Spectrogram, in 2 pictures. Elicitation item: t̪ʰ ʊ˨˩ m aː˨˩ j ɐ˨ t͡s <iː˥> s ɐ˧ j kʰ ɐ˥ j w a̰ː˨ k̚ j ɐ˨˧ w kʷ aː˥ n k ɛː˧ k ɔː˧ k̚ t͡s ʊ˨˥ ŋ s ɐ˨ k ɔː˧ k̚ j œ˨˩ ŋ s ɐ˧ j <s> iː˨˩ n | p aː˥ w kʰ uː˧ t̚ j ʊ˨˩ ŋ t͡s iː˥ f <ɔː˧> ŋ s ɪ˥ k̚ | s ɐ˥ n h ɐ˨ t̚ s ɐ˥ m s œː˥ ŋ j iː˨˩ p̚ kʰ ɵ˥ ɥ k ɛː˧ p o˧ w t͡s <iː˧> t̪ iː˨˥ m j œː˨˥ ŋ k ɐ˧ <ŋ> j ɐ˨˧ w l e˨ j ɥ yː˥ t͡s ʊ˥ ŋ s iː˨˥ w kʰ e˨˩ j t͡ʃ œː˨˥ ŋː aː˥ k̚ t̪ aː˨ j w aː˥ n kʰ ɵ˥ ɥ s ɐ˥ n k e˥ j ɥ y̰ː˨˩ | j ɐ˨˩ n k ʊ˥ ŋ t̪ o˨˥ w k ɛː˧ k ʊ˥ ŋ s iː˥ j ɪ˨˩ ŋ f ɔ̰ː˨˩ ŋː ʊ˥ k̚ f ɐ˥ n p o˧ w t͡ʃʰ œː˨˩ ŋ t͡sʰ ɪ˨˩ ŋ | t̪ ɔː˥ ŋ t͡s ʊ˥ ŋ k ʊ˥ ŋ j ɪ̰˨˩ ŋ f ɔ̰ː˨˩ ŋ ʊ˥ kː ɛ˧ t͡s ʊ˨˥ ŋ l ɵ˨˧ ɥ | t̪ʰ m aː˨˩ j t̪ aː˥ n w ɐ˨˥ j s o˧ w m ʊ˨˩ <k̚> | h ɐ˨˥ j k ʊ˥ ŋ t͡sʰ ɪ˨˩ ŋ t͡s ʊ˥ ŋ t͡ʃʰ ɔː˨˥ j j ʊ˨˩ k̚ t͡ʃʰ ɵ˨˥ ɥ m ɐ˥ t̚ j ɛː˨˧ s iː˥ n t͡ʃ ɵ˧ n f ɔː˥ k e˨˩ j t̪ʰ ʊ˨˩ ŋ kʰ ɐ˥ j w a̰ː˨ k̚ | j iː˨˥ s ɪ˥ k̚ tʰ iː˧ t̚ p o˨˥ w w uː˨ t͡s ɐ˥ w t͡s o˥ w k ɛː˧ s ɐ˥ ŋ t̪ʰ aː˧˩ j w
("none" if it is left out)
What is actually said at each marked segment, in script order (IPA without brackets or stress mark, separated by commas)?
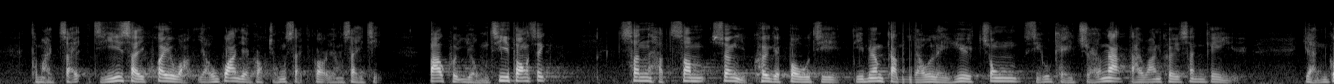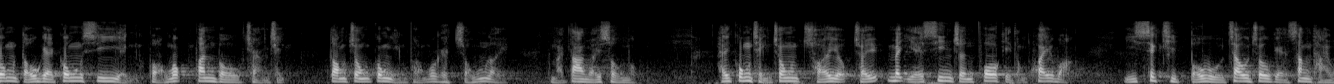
iː˨˥, t͡s, ɔː˥, iː˧, ŋ, k̚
